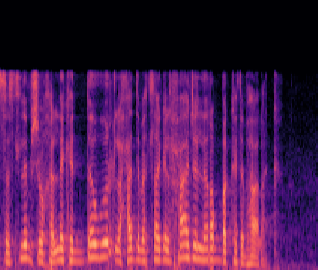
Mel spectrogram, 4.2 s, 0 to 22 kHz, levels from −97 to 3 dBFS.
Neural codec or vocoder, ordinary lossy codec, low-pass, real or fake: vocoder, 22.05 kHz, 80 mel bands, WaveNeXt; none; 7.2 kHz; fake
